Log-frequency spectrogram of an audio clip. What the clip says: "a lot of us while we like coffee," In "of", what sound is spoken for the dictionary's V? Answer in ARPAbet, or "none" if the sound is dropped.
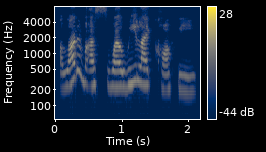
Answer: V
